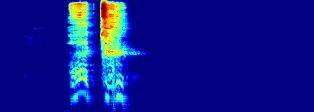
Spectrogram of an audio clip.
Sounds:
Sneeze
